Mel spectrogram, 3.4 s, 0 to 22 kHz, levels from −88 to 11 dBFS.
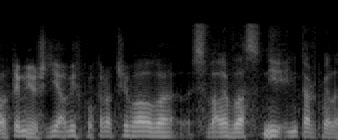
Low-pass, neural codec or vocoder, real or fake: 10.8 kHz; codec, 16 kHz in and 24 kHz out, 0.4 kbps, LongCat-Audio-Codec, four codebook decoder; fake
